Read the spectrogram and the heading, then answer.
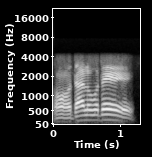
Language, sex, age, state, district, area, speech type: Assamese, male, 18-30, Assam, Dhemaji, urban, conversation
